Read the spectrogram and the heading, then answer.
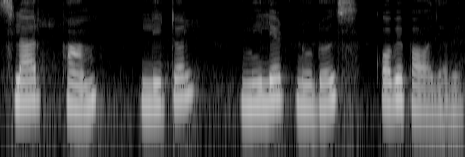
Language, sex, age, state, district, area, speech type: Bengali, female, 30-45, West Bengal, Jhargram, rural, read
